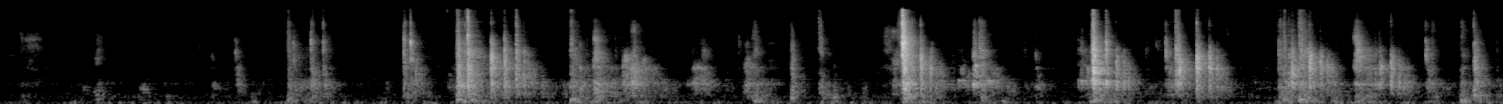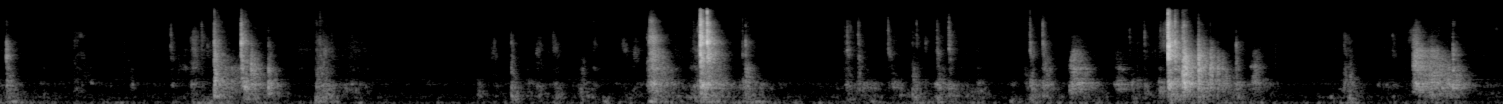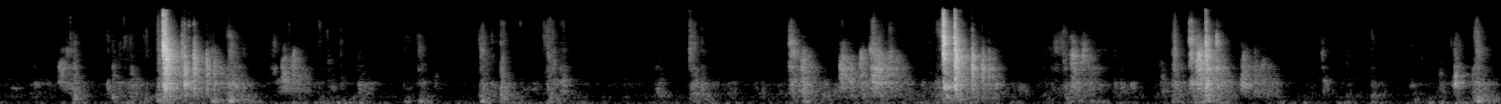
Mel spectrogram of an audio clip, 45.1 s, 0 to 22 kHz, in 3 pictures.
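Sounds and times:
foosball ball clacks: 4.1 - 15.9, 16.8 - 18.6, 20.1 - 22.8, 23.5 - 27.8, 30.6 - 35.9, 36.6 - 45.0.

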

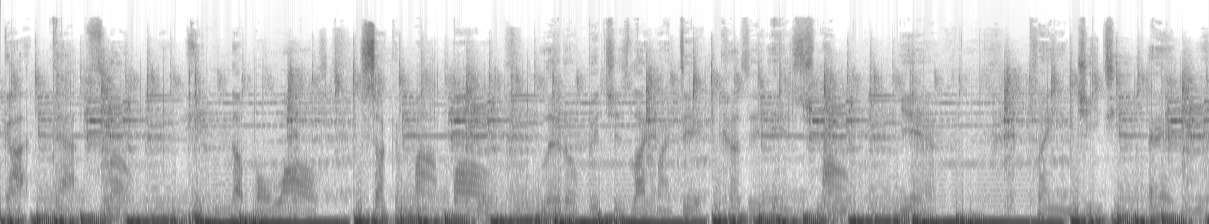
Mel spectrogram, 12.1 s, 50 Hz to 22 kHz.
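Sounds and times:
rapping over heavy bass beat: 0.0 - 12.0.

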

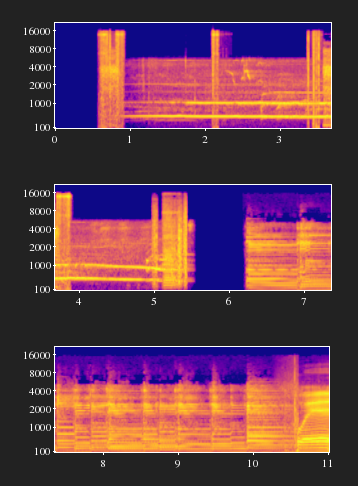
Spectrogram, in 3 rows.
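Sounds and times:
dog-like howl: 1.0 - 5.5.

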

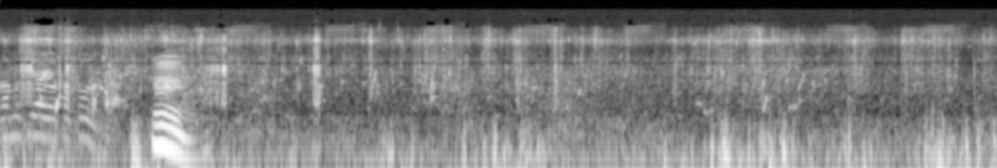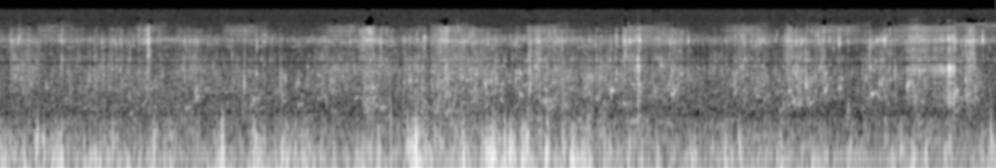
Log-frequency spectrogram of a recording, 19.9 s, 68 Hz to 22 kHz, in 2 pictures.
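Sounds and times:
water splashing and lapping: 0.0 - 19.9
wind buffeting microphone: 0.0 - 19.9.

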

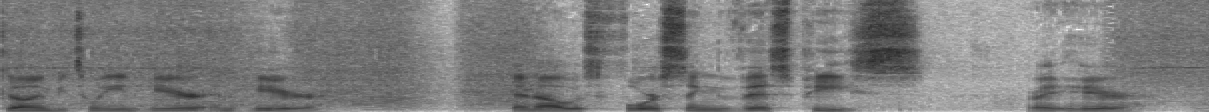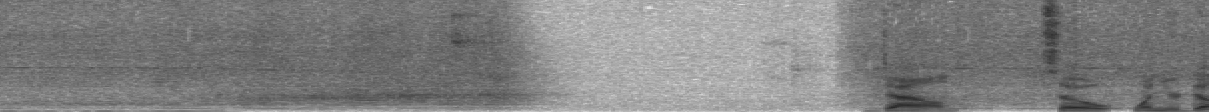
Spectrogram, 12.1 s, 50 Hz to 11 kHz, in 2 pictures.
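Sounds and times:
mechanical hiss with faint hum: 0.0 - 12.0.

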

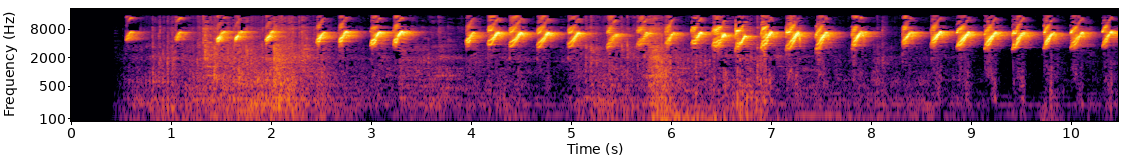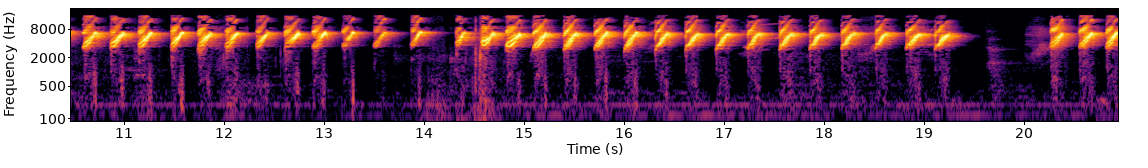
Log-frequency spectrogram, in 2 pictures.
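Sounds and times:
young finch begging chirps: 0.6 - 19.4, 20.1 - 20.9.

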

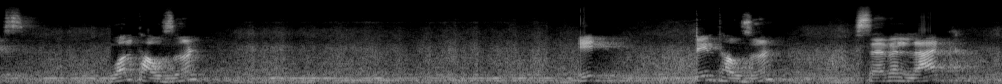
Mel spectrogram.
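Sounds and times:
steady mechanical drone: 0.0 - 10.0.

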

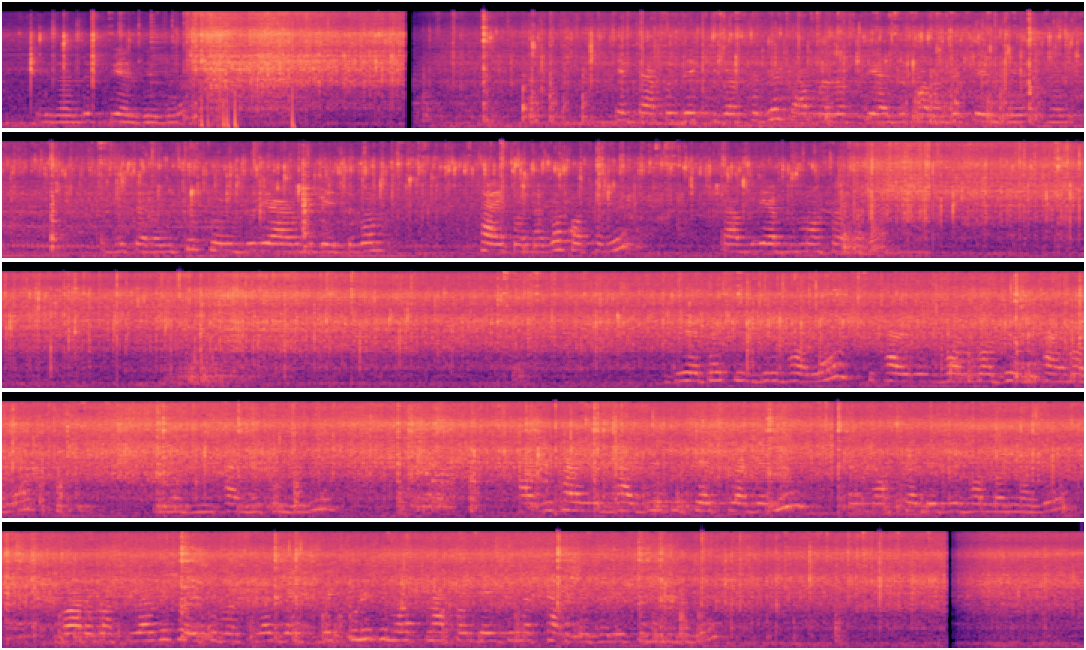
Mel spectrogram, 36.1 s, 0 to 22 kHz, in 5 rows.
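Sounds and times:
onions sizzling in hot oil: 0.0 - 36.0.

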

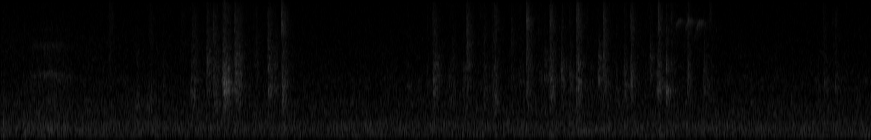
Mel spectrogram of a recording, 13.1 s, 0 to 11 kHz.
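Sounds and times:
faint clicks: 6.4 - 10.8.

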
